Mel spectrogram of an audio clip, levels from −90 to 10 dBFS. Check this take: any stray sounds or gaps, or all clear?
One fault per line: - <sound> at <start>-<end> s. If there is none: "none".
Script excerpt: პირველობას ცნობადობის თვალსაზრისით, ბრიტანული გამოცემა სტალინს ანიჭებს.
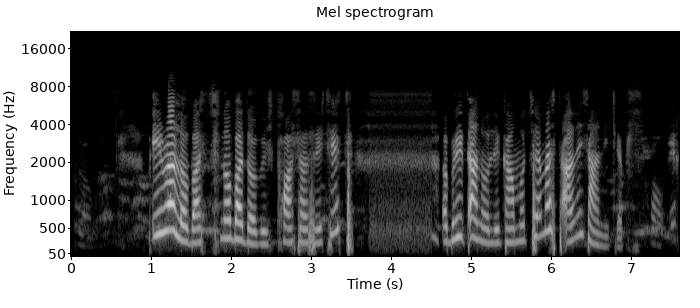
none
